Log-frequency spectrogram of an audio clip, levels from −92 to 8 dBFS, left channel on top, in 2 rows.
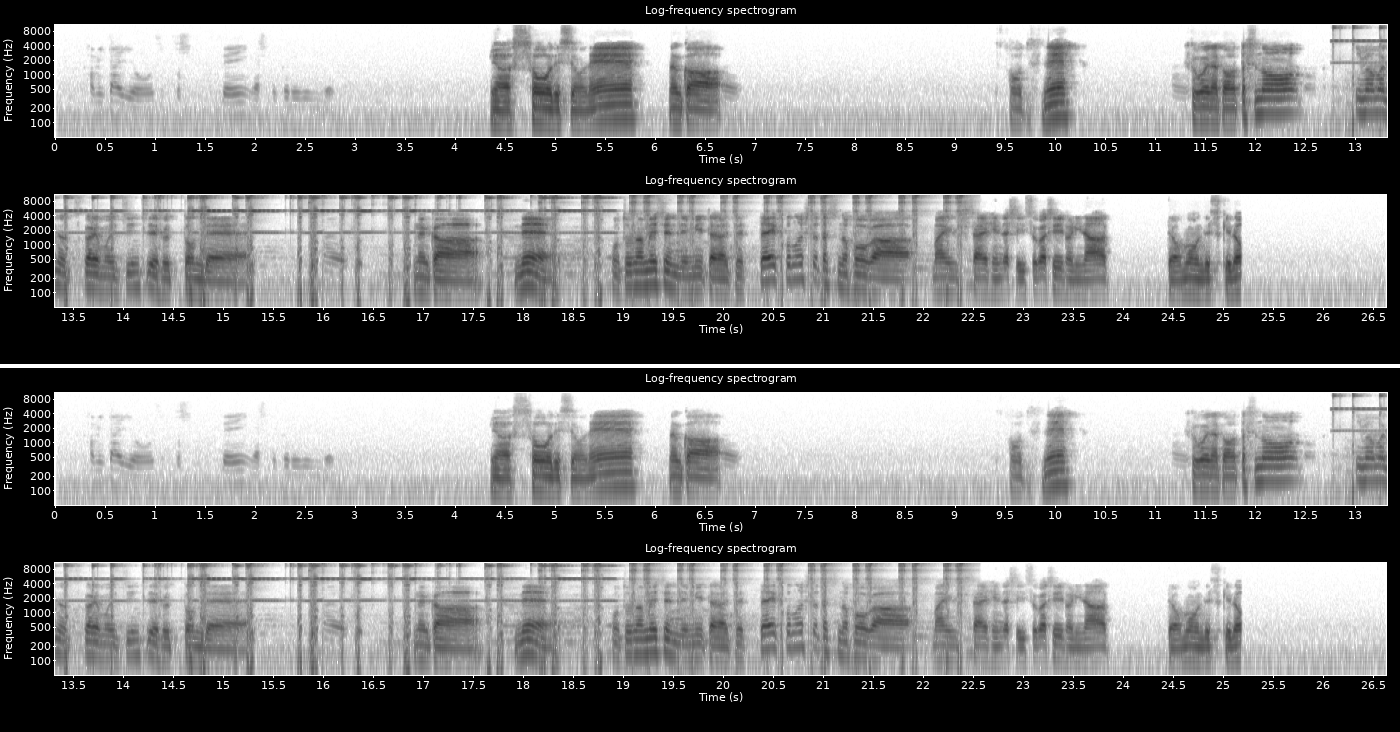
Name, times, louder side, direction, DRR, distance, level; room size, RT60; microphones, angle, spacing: voice 1, 0.3-1.4 1.7-2.8 6.6-6.9 11.2-11.4 12.1-12.6 13.1-13.4 16.0-16.3 22.7-22.9, left 1 dB, 25° left, 7.5 m, -48 dB
voice 2, 4.4-5.9 6.1-6.7 9.5-10.2 11.4-12.4 13.0-15.3 16.9-17.6 17.9-18.4 18.9-23.9 24.4-25.2, left 5 dB, 65° left, 0.8 m, -24 dB
Bicycle bell, 12.8-22.5, left 3 dB, 5° left, 0.4 m, -25 dB
head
